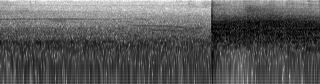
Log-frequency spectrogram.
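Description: Hushed stadium while sprinters hold the set position, then the starter's gun fires about one and a half seconds in and the crowd breaks into loud cheering.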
